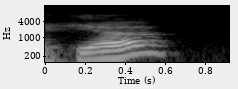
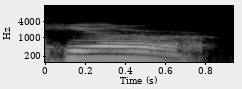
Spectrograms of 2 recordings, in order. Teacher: the Americans have a very strange variety of r, which is more vocalic.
